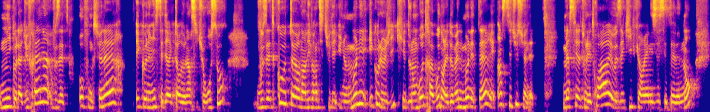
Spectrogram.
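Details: Adult woman speaking French; normal voice.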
